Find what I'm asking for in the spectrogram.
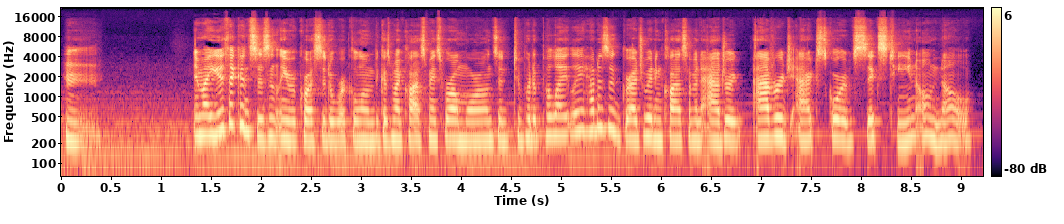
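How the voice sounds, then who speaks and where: A woman's voice: a little high, steady tone, quick pace. A young woman streaming while she draws, chatting casually with viewers in a rambling, self-deprecating way, full of restarts. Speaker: art streamer. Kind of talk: casual livestream chat while drawing.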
